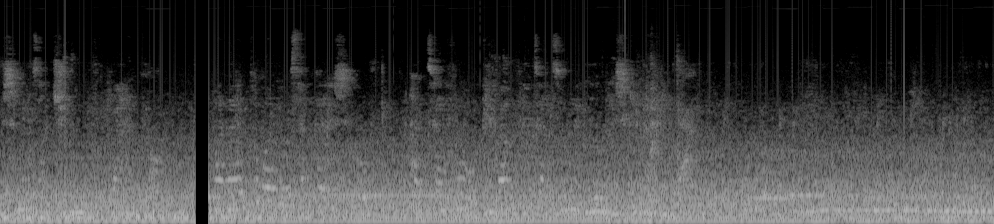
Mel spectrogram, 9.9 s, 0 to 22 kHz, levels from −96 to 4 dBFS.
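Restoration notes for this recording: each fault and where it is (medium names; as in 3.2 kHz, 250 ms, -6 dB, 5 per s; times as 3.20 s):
crackle 15 per s -36 dBFS
hum 60 Hz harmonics 8 -33 dBFS
0.65 s: pop -19 dBFS
1.95–2.09 s: dropout 137 ms
6.25 s: pop
9.04 s: pop -17 dBFS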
